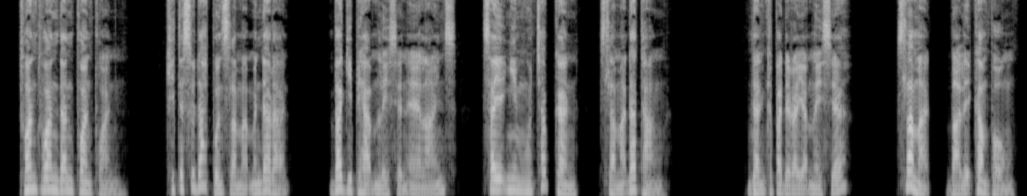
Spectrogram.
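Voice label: Malay Malaysia male narrative; voice over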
